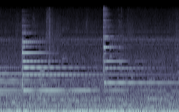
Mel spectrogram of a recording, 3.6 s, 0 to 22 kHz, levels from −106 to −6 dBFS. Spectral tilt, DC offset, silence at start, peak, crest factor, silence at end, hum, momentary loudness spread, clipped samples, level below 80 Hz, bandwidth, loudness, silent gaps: -4 dB/octave; 0.4%; 0 s; -22 dBFS; 16 dB; 0 s; none; 10 LU; under 0.1%; -42 dBFS; 16 kHz; -40 LUFS; none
